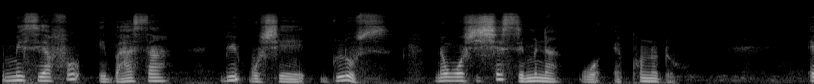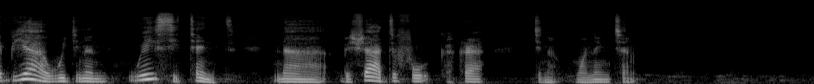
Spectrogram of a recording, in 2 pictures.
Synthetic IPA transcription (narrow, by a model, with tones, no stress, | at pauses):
m̩˨mẽ˨si˨a˨fʊ˦e˨baː˨˦sã˦ | bi˦wɔ˨ɕɛ˨ɡlo˦˨s | nã˨wɔ˨ɕɪ˨ɕɛ˦sẽ˨mĩ˦nã˨ | wɔ̰˨ɛ˨pʰɔ˦nʊ̃˦dʊ̰˨ | ɛ˨bi˦a˦˨wo˨d͡ʑi˨nã˨nwe˦i˦sḭ˨tʰɛ̃˦nt | nã˨bɛ˨ɕᶣdɪ˦fʊ˦kʰa˨kʰɾa˦ | d͡ʑɪ˨nã˨hɔ̃˨nɪ̃˦ɲ̩˦t͡ɕʰɛ̰̃˦m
